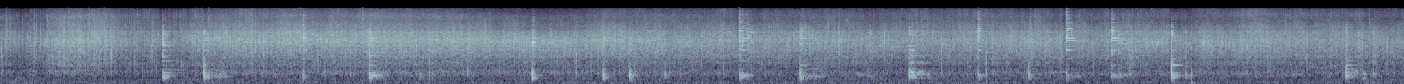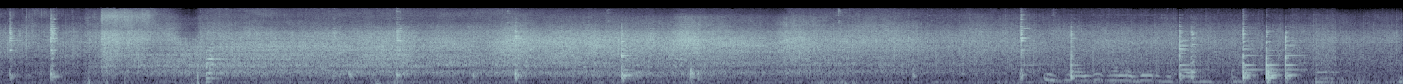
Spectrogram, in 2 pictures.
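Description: Sliced onion and green chilli sizzling in hot oil in an iron kadai, stirred with a metal spatula that scrapes and taps against the pan in repeated sharp clicks over the steady frying hiss.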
